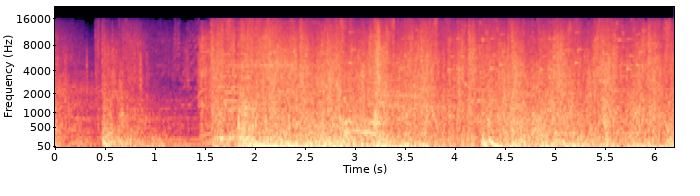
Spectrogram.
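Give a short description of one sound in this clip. Game spell effects and attacks burst and clash in quick succession.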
